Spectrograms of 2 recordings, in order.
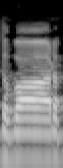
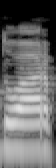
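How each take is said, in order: First: The first syllable has no vowel, using v. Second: The first syllable has a u vowel. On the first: The speaker calls it wrong. "ਦੁਆਰ ਨੂੰ ਵਾਵੇ ਨਾਲ ਬੋਲ ਜਾਂਦੇ ਹਾਂ" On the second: The speaker calls it right. "ਇਹ ਧਿਆਨ ਨਾਲ ਬੋਲਣਾ ਹੈ"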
